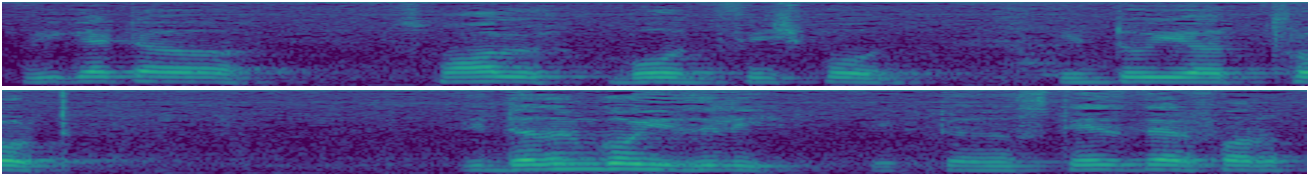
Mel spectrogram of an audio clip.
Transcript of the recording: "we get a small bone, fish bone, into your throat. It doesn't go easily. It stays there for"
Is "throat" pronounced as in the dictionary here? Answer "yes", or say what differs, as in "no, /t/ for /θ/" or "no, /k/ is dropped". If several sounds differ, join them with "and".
no, /t/ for /θ/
